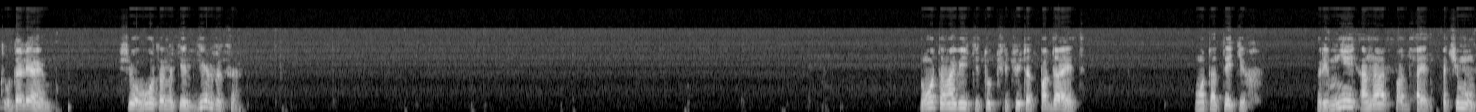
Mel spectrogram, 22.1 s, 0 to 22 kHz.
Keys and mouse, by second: 1.0 space, 2.8 space, 3.8-4.3 shift+middle drag, 4.5-5.1 middle drag, 6.2 click, 7.2 click, 8.6 click, 10.5-11.2 middle drag, 12.0 middle click, 12.3 space, 17.6-20.0 middle drag, 20.3-21.1 middle drag, 21.3 space, 21.7-22.1 middle drag.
